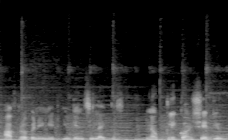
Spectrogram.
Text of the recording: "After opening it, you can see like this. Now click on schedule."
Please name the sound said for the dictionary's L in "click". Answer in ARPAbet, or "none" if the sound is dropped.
L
